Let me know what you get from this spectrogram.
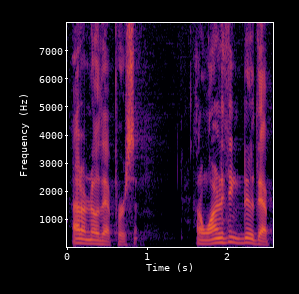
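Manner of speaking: low, quiet brush-off stressing I; cold dismissal. Retold or imitated. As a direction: disown someone quietly and flatly. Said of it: "would get you out of a relationship with me".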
